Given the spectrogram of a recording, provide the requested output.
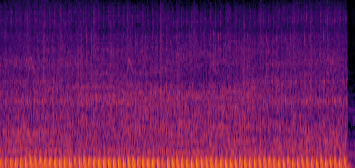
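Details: Motorcycle idling with a steady, even low thump, about three and a half pulses a second, after the stripped exhaust stud bolt at the engine was replaced with a slightly thicker bolt; normal idle.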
